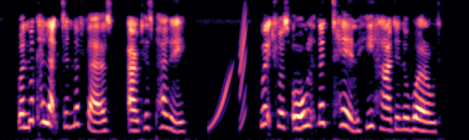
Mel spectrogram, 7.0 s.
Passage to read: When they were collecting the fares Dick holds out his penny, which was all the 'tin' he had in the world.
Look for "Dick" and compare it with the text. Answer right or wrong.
wrong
